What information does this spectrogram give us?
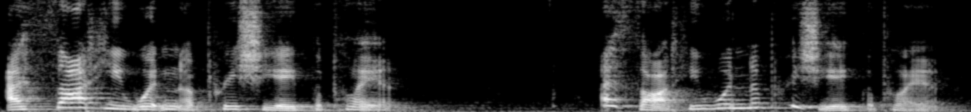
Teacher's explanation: it's a soft T, it's stopped right there at the end. It's like a clap. · Term: stopped T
